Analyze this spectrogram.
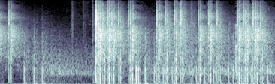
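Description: A rifle fires in rapid shots.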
